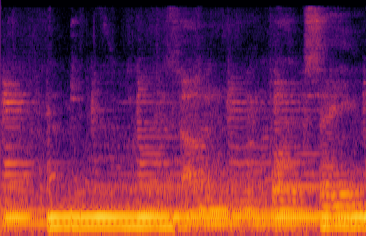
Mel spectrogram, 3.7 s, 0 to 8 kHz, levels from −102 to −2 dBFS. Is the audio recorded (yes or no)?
no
